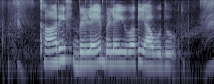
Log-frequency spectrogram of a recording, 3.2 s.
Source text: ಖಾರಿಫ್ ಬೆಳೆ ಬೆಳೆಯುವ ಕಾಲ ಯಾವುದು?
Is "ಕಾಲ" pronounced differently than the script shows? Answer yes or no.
yes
